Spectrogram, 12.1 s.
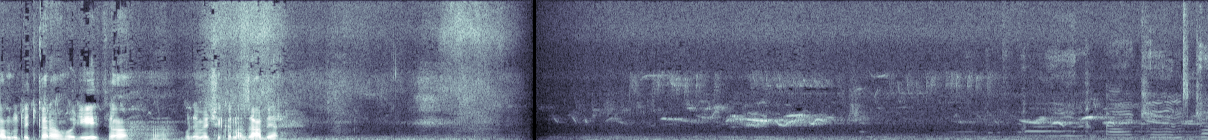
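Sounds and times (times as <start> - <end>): faint outdoor ambience: 0.0 - 12.0
small bird twittering: 5.6 - 11.1.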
